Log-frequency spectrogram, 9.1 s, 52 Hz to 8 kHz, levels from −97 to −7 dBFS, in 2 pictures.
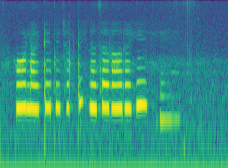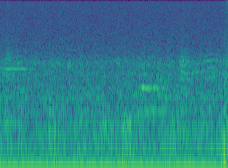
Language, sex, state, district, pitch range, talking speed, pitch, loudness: Hindi, female, Rajasthan, Jaipur, 310-320 Hz, 50 wpm, 320 Hz, -14 LUFS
